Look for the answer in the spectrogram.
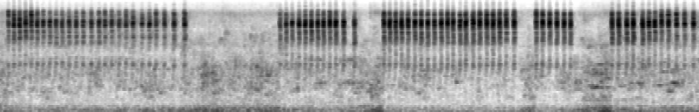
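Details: Eurasian tree sparrow, tame and singing vigorously, pouring out long trains of rapid, uniform metallic chirps, some runs over two seconds, broken by short pauses.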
